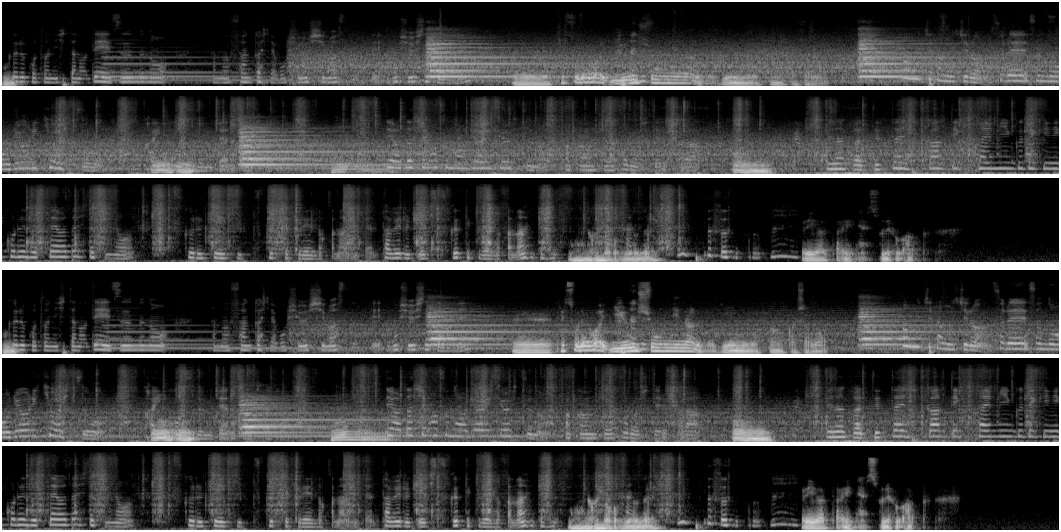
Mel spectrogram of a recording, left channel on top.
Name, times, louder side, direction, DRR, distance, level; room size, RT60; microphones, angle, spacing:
voice 1, 0.1-1.6 2.1-4.7 6.1-6.5 9.0-11.6 12.0-13.4 14.4-17.6 18.8-22.7 23.0-26.7 27.3-27.5 27.9-29.1, right 2 dB, 15° right, 0.7 m, -29 dB
sound 1, 1.0-3.1 4.2-7.6 8.5-11.5 12.8-16.8, left 1 dB, 75° left, 4.4 m, -27 dB
sound 2, 2.8-20.4, left 4 dB, 40° left, 1.0 m, -34 dB
voice 2, 5.1-8.3 12.1-12.5 13.9-14.5 17.9-18.3 26.8-27.7 29.1-30.7, right 4 dB, 55° right, 0.4 m, -19 dB
sound 3, 10.8-28.2, equal, 5° left, 1.4 m, -35 dB
7.1 x 4.1 x 5.0 m
head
